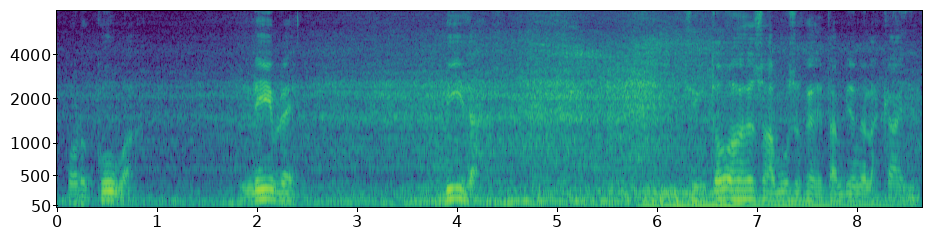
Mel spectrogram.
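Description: Slow speech with ordinary pitch variation comes through clear background noise, broken by long, frequent pauses. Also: man, medium pitch for a man.

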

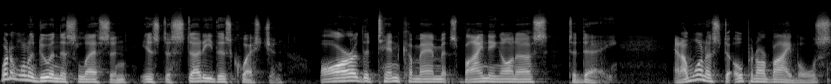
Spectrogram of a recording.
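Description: The man keeps a moderate tempo, and nothing intrudes from the quiet background. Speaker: bible teacher. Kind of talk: lecture. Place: studio. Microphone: lapel.

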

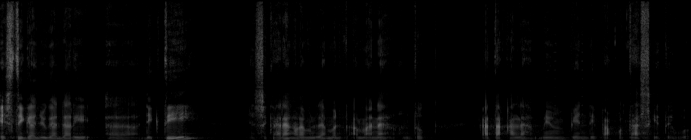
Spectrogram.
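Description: With a very deep, low pitch, a man speaks at a fairly quick pace, keeping his intonation fairly even while his loudness swings widely. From Subang, West Java, Indonesia; West Java, Indonesia. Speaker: law professor and faculty dean; law professor. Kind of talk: casual interview. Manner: hesitant, many fillers. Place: studio. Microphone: lapel.

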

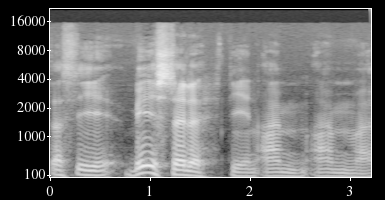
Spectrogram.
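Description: Lively intonation runs through the dark, mellow tone of a man speaking. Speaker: war veteran, former artillery battery commander; lawyer. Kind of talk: interview answer.

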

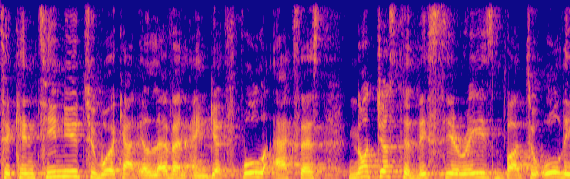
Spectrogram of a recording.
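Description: Audible room echo around a man's voice of ordinary pitch variation. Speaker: fitness coach. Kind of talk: channel outro promotion.

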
